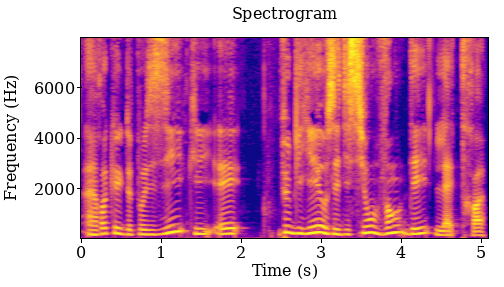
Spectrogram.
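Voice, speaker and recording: Ordinary pitch variation marks this woman's speech. She talks at a very slow pace. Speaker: interviewer. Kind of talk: casual interview.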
